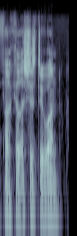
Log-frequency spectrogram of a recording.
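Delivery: plain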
